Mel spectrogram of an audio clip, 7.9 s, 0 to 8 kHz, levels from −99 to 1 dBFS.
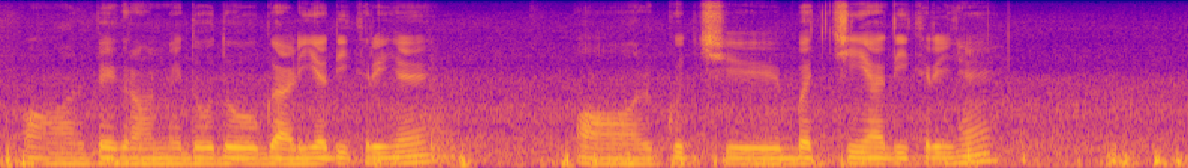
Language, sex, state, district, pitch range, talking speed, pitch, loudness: Hindi, male, Chhattisgarh, Raipur, 90-95 Hz, 115 wpm, 95 Hz, -18 LUFS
